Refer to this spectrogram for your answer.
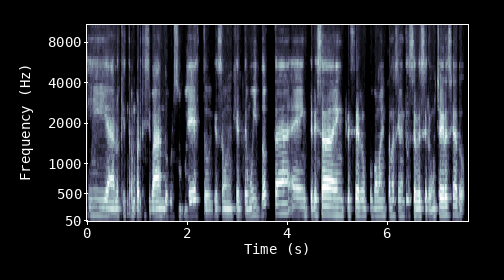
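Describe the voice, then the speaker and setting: A man's voice: mid-range voice, flat delivery, fairly quick, hardly any pauses, warm tone, no echo. A man organizing an online beer talk, chatting in an upbeat, joking way on a video call. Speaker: event organizer. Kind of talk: casual video call chat. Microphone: computer mic on a video call.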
